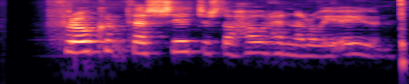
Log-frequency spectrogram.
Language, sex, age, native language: Icelandic, female, 12, Icelandic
